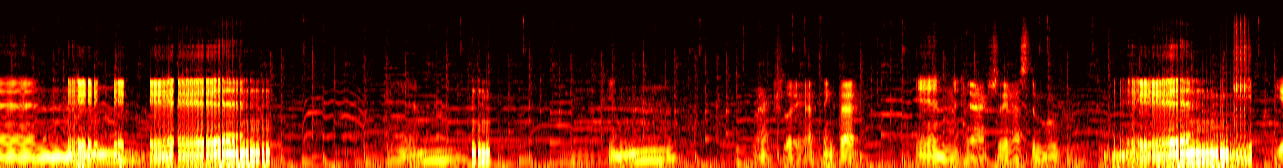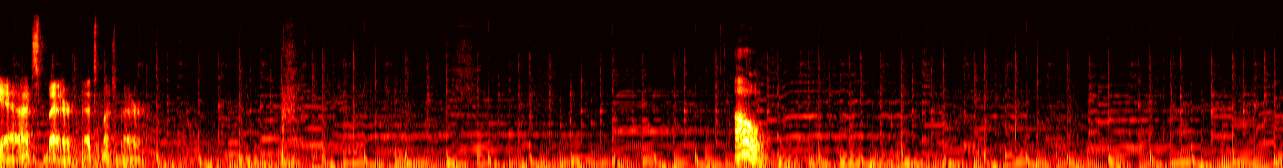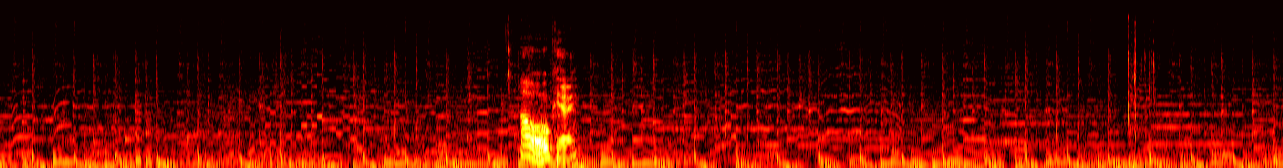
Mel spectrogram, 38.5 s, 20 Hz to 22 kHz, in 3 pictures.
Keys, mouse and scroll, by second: 0.6-3.1 drag, 4.7 click, 6.9 click, 7.9 click, 8.9 right click, 9.6 g, 11.0-12.6 drag.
